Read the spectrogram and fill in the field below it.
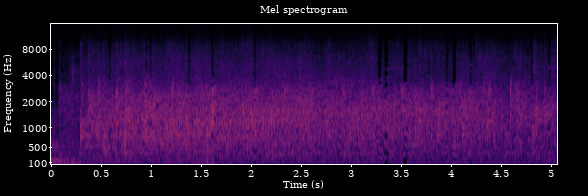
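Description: An audience at a Srimad Bhagavatam class applauds steadily for about five seconds, a dense, even wash of clapping with no voices over it.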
